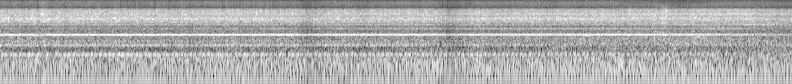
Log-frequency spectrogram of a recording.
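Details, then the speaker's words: Hitachi excavator diesel after sitting about three weeks, cold start: steady fast high idle with constant low drone, no misses or knocks, said to be common on Hitachis. "It idles high, where it starts really, well, they said it's common on Hitachis. I've never had a machine do it, so I'm sure she'll chug out a little smoke."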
